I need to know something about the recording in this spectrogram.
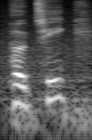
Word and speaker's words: Potique: Potique.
